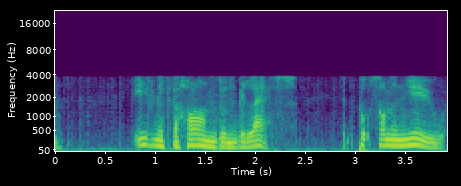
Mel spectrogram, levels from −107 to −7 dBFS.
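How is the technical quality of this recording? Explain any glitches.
The technical quality is poor throughout, because the whole speech recording has passed through a very low-rate codec.

RealAudio 14.4 codec, present from start to finish: the sound is consistent with RealAudio 1, a dial-up-era speech coder, and its thinness points to a rate of about 8 kbit/s. At that rate the encoder keeps only a rough model of the voice. Everything above 3.8 kHz is gone, so consonants lose their edge, and the heavy coding damage leaves the speech muffled and gargly.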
